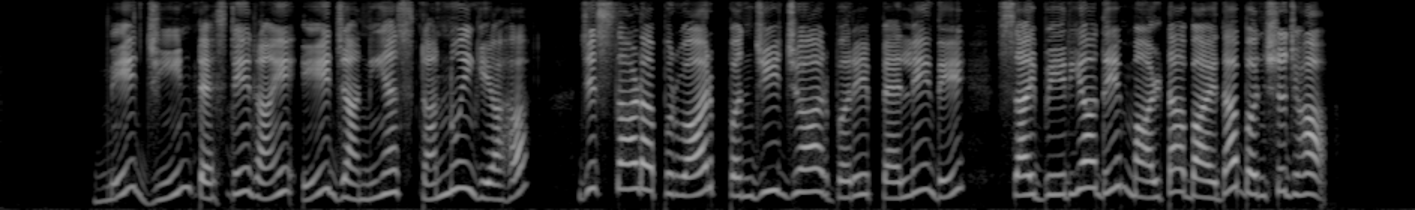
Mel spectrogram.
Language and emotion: Dogri, surprised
